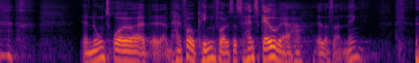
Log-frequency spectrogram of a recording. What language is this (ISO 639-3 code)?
dan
